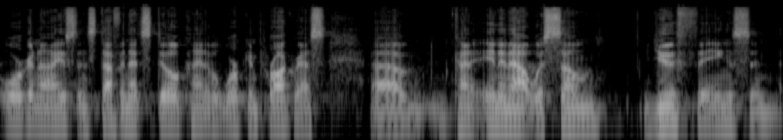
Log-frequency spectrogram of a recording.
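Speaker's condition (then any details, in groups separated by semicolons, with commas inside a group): No condition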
